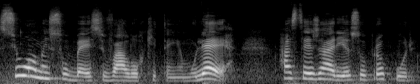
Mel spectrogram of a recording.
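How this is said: There is a pause after 'mulher'.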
